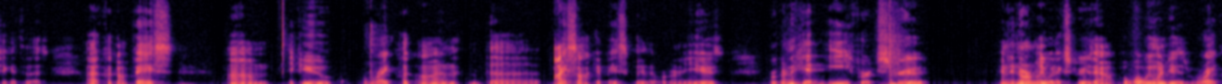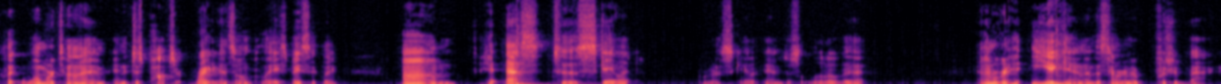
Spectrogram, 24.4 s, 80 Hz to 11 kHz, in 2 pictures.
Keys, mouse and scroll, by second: 3.8-8.9 right drag, 8.9 e, 17.4 s, 22.8 e.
